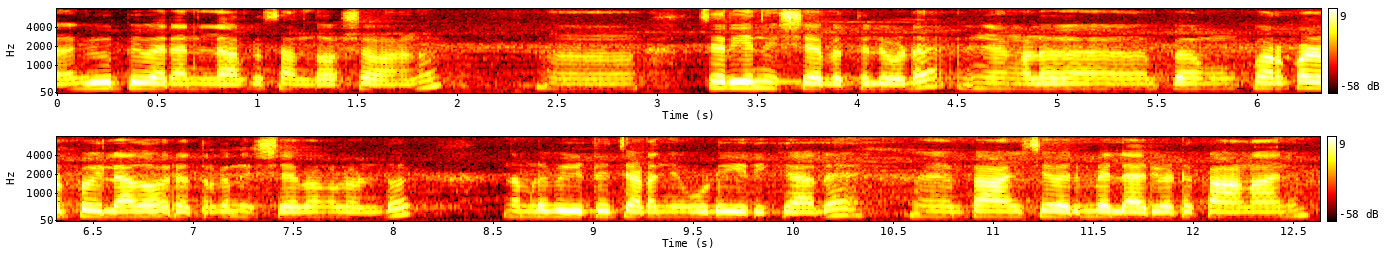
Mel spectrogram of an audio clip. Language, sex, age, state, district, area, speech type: Malayalam, female, 45-60, Kerala, Alappuzha, rural, spontaneous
